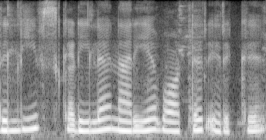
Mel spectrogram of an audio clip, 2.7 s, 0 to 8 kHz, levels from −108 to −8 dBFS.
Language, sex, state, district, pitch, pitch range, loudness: Tamil, female, Tamil Nadu, Nilgiris, 210 Hz, 200-225 Hz, -14 LUFS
